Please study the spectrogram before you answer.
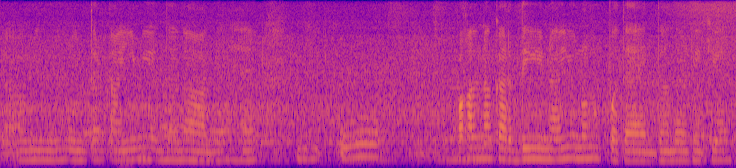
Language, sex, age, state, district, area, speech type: Punjabi, female, 30-45, Punjab, Bathinda, urban, spontaneous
